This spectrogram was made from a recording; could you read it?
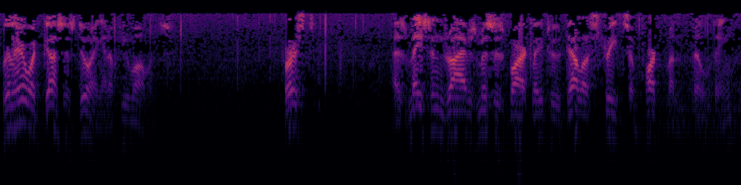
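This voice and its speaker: A man's voice: medium pitch, sing-song, normal speed, slight background noise. Muffled old-radio serial narrator, man. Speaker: announcer and narrator.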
